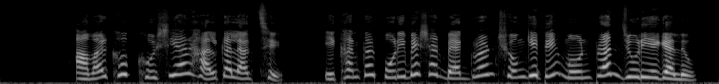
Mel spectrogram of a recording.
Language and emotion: Bengali, happy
